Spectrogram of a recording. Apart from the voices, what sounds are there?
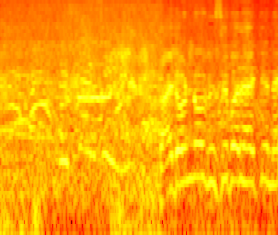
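Niagara Falls waterfall roaring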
